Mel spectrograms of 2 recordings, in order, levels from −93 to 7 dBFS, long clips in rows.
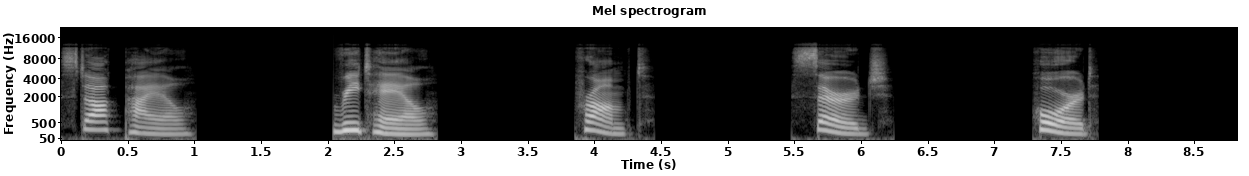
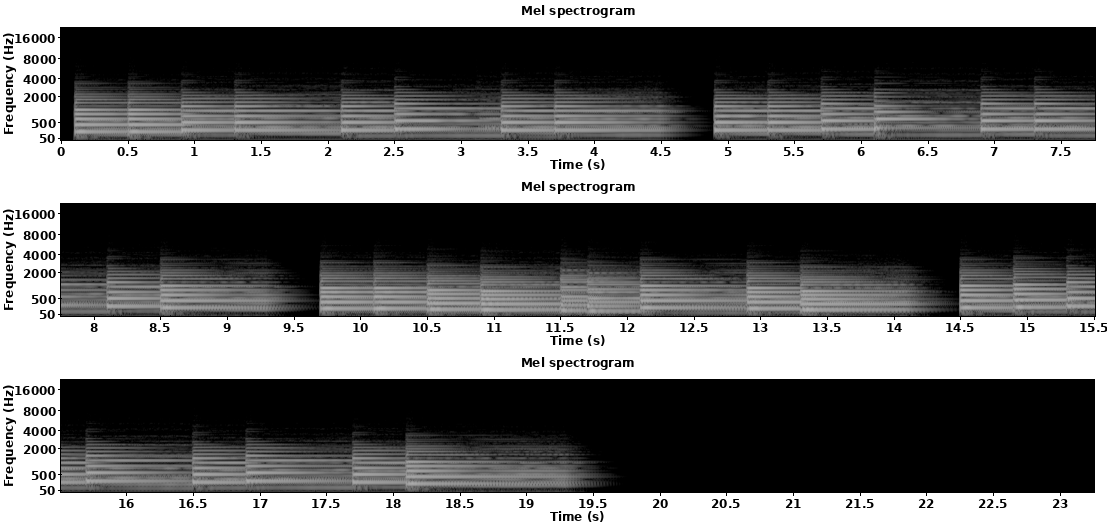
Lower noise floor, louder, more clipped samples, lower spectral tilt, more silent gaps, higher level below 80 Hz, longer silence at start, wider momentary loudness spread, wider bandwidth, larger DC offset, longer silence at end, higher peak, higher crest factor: first, under -90 dBFS vs -56 dBFS; first, -21 LUFS vs -32 LUFS; neither; second, -4.5 dB/octave vs -10.5 dB/octave; first, 1.01-2.04 s, 2.82-3.85 s, 4.45-5.48 s, 6.24-7.29 s vs none; first, -62 dBFS vs -68 dBFS; about the same, 0 s vs 0.1 s; first, 17 LU vs 10 LU; first, 12 kHz vs 4.9 kHz; neither; second, 1.15 s vs 3.85 s; first, -6 dBFS vs -18 dBFS; about the same, 18 dB vs 14 dB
